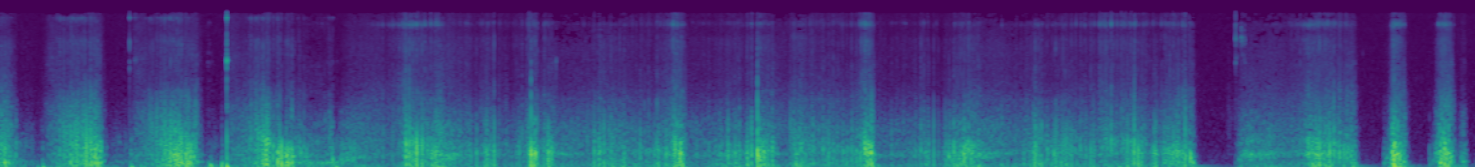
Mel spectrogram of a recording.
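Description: A black foam microphone windscreen is held in both hands and rubbed and scratched with long fake nails. The result is a dense, muffled rustling and scraping that is heavy in the low and middle range with little brightness. It comes in uneven bursts of fast and slower strokes, broken by brief near-silent gaps.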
